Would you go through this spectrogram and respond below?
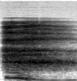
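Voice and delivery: long audible exhale; demonstrative breath let out; sigh. Shown as a demonstration. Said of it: "and sigh".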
